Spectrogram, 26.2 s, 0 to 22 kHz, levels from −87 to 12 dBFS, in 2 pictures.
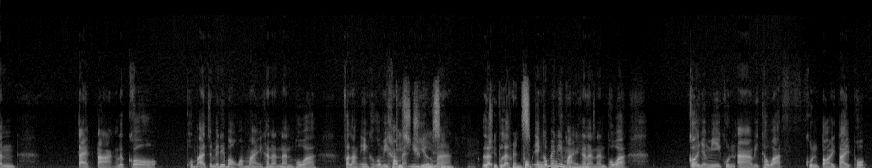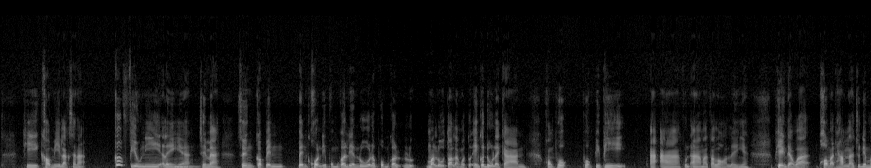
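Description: Nothing in this speech recording stands out as a technical fault, so there's nothing to flag here.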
